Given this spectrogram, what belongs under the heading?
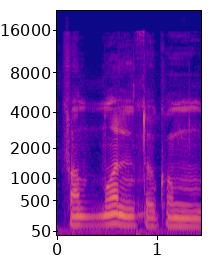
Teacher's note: انعمت علیکم وانی فضلتکم، یاد رکھیے گا فضلتکم نہیں ہے، فضلتکم بھی نہیں ہے، فضلتکم. ضا زبان کا سائیڈ والا حصہ اور سائیڈ والے دانتوں کے ساتھ جن کے ساتھ کھانا کھاتے ہو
